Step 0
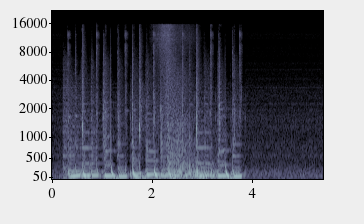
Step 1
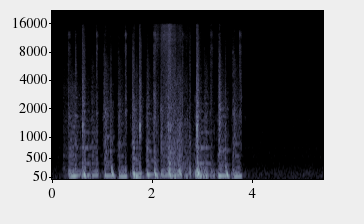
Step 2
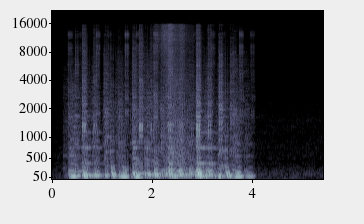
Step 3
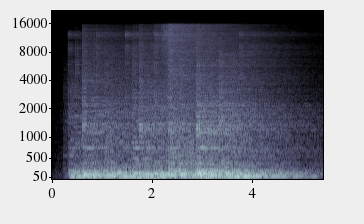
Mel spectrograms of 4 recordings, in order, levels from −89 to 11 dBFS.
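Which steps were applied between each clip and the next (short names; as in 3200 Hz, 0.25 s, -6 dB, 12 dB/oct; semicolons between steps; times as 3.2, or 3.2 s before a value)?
chorus voices 6, 0.72 Hz, delay 12 ms, depth 4.2 ms; upward expander 2.5:1, over -37 dBFS
doubler 43 ms -2 dB; on a send: echo 0.227 s -9 dB; on the sum: gain +5.5 dB
plate-style reverb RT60 4.8 s, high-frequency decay 0.8×, DRR -4 dB; gain +2.5 dB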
